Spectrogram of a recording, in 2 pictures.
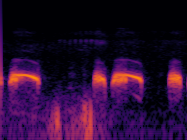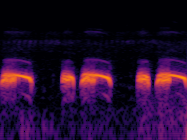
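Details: Spotted dove from Kon Tum cooing in clear repeated phrases: a short hoot followed by a longer, even coo ending in a slight fall, each pair about a second apart, with a brief low rustle early on.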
